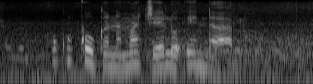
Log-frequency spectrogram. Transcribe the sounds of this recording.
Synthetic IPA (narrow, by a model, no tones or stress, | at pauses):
ukʼuǃukʼanamad̥ʒ̥ʱɛlɔʔɛndʱaːlɔ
